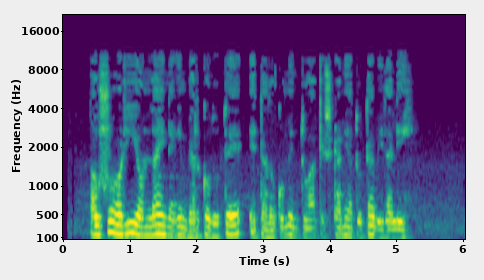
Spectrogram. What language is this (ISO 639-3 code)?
eus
